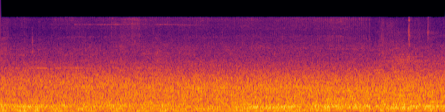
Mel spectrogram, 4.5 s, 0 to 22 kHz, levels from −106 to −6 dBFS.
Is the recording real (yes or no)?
yes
